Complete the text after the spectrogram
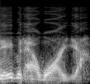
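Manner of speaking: imitated Massachusetts accent. Retelling a phone call from a kid in Massachusetts, imitating Keith's Massachusetts accent. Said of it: "he's very Massachusetts accent".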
